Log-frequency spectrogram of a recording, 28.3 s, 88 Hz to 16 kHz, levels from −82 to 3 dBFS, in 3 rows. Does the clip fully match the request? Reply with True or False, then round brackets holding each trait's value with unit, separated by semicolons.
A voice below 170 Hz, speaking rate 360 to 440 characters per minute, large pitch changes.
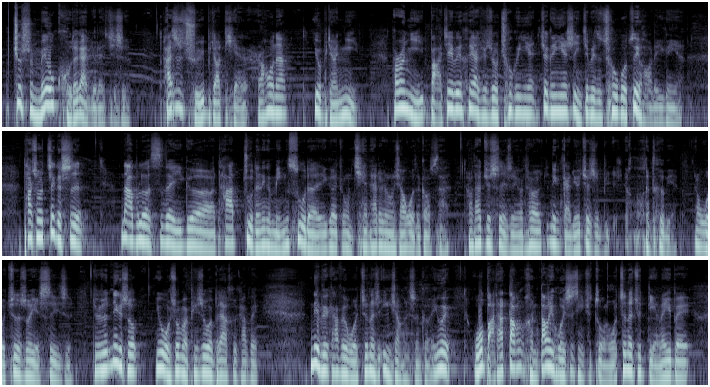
True (140 Hz; 370 characters per minute; 6.0 semitones)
